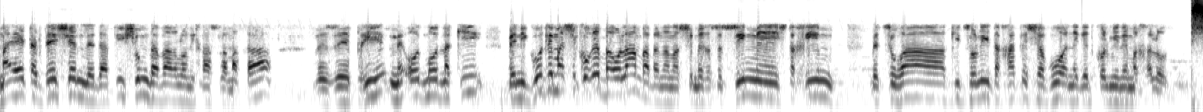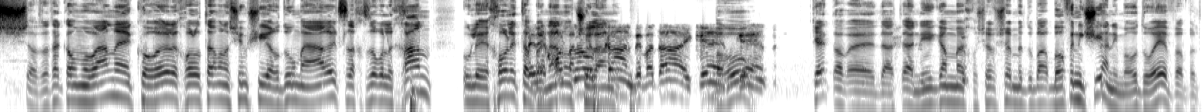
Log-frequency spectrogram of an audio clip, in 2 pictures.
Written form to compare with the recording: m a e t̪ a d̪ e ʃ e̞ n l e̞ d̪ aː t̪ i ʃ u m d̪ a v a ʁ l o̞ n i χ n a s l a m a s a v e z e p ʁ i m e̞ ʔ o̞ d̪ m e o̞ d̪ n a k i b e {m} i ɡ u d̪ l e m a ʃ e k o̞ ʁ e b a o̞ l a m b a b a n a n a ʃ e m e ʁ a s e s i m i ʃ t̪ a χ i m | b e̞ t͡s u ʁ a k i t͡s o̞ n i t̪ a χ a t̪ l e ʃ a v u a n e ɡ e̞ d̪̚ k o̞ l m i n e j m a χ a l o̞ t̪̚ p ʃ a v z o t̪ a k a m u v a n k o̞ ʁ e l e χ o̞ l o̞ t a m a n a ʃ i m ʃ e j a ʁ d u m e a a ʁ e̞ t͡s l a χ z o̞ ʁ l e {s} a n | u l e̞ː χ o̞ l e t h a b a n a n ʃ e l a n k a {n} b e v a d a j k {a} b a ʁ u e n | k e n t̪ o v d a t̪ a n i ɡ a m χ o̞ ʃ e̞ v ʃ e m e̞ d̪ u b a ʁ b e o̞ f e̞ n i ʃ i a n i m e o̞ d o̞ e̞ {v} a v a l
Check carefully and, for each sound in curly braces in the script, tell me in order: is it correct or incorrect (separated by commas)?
incorrect, incorrect, correct, incorrect, correct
